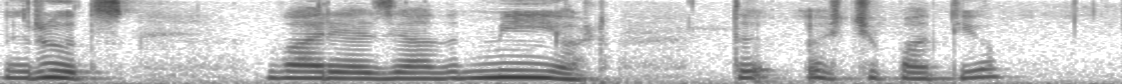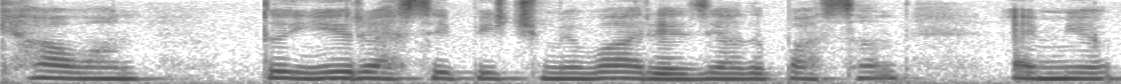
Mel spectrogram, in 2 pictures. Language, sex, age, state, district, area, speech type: Kashmiri, female, 30-45, Jammu and Kashmir, Anantnag, rural, spontaneous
